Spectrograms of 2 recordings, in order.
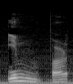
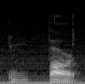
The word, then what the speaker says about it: import: In English, for example, the noun import and the verb import have exactly the same segments, but the words are distinguished according to which of the syllables are stressed. The noun is import, but the verb is import.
